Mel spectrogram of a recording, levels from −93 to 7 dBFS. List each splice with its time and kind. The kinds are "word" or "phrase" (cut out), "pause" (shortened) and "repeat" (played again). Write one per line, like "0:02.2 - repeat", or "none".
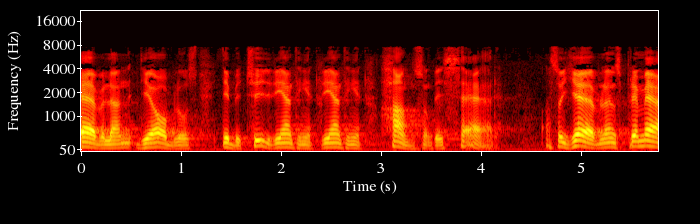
0:02.4 - repeat
0:03.5 - word

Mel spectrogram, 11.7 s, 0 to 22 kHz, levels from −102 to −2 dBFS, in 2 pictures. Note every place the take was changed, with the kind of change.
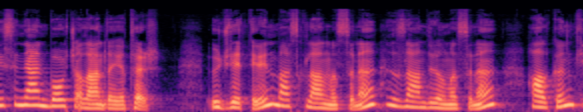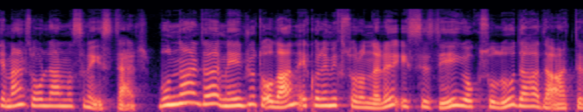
0:01.1 - phrase
0:03.9 - word
0:06.1 - word
0:07.4 - pause

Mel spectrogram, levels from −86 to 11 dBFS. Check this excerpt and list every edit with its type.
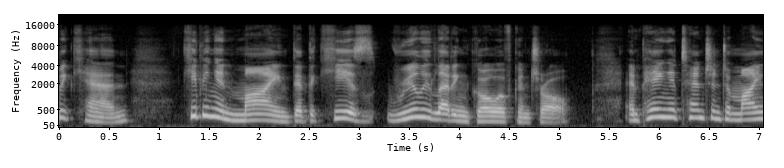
none

